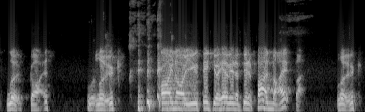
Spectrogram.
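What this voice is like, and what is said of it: Exaggerated cartoonish Australian accent. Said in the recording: “my Australian impression ... Like it's a fucking cartoon.”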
